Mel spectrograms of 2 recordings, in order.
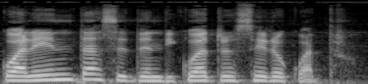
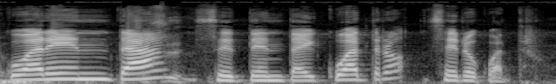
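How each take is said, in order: First: It is said fast and hurried. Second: It is said slowly and clearly.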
